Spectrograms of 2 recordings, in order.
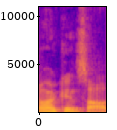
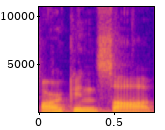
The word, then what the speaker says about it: Arkansas: You know, you have Kansas and then you have Arkansas, but it's spelled R Kansas, so it's like why is it not AR like our Kansas, but it's just like Yeah, I don't know.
